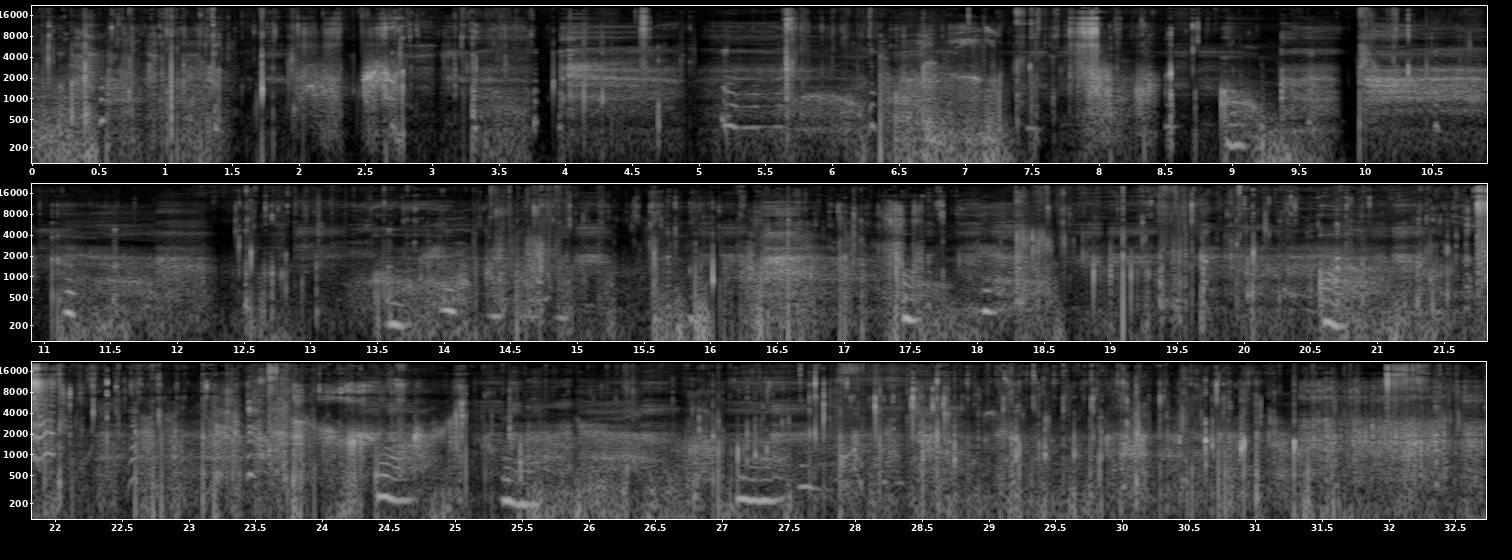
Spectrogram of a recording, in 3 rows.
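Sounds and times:
binaural ear licking: 0.0s - 32.7s
moaning: 13.6s - 32.7s.

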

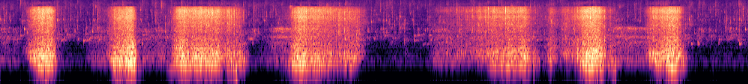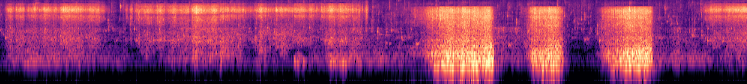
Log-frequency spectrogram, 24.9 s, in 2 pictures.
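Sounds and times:
ear cleaning after a bath recorded with a binaural microphone: 0.4s - 1.0s, 1.8s - 6.0s, 7.4s - 11.4s, 12.6s - 18.6s, 19.4s - 21.9s, 22.5s - 23.4s, 24.2s - 24.9s.

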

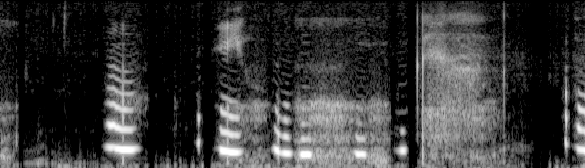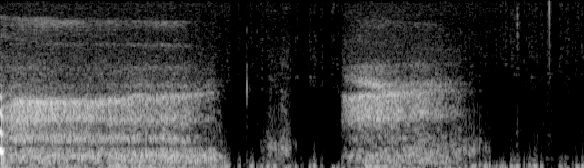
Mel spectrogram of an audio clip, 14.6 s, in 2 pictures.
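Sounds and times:
person talking in sleep: 1.3s - 1.8s, 2.5s - 6.2s, 7.0s - 10.1s
person breathing in sleep: 3.1s - 6.2s, 7.1s - 10.1s, 11.6s - 13.2s.

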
